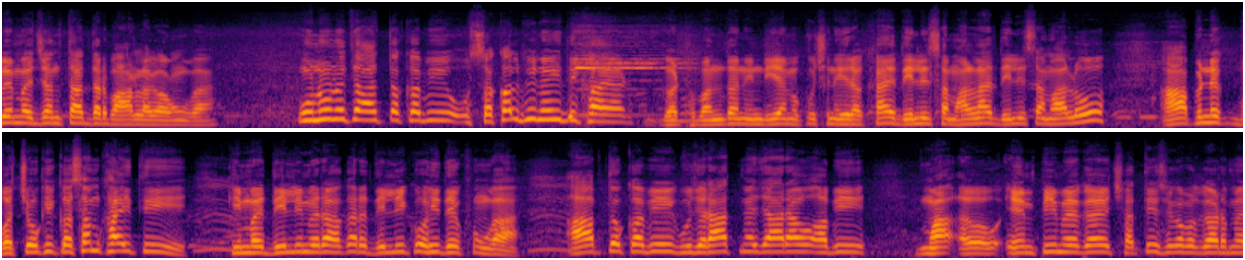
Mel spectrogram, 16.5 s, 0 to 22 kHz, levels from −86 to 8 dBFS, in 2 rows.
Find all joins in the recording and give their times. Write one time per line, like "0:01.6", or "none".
0:04.3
